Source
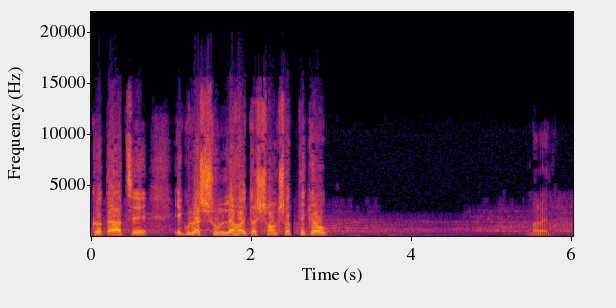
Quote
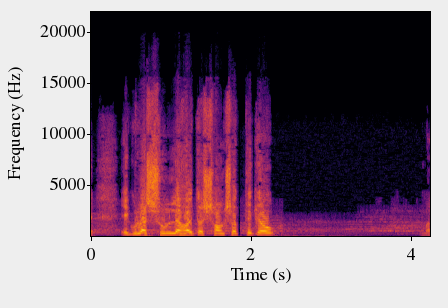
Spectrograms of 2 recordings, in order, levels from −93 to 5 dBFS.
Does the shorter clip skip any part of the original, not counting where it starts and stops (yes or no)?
yes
